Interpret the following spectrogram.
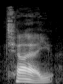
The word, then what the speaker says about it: De: Actually, virtue is the way that the word Tai in Tao Te Ching is translated, or dirt as it's properly pronounced.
